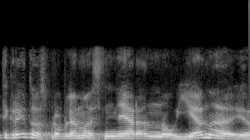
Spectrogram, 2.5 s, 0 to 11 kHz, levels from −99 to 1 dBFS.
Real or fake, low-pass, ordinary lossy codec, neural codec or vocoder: real; 7.2 kHz; MP3, 96 kbps; none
